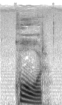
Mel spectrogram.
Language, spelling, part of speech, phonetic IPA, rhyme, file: Hungarian, kór, noun, [ˈkoːr], -oːr, Hu-kór.ogg
- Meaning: disease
